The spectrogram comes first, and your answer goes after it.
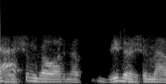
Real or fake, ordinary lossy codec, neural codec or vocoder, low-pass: real; Opus, 16 kbps; none; 5.4 kHz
